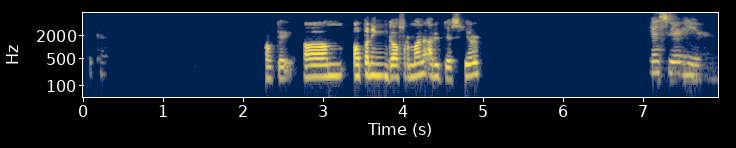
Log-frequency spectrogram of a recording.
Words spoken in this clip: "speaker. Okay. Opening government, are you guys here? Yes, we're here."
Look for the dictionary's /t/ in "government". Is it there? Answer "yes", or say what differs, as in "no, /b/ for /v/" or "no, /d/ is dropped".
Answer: no, /t/ is dropped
